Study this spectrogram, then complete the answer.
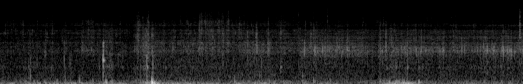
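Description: A bicycle frame rattles and thumps over bumps.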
